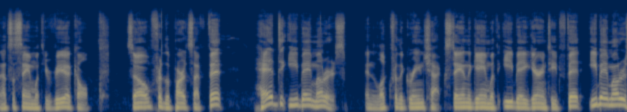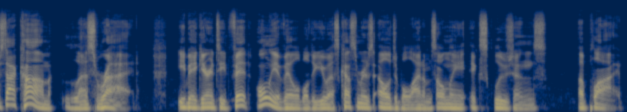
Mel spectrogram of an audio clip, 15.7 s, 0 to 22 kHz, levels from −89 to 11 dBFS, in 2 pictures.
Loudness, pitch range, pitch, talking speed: -25 LUFS, 100-125 Hz, 110 Hz, 175 wpm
